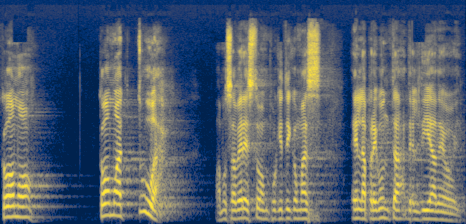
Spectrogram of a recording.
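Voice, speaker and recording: A Colombian man preaching a sermon with a fairly high voice and an unhurried delivery. He keeps asking his congregation questions. His voice rings out with a long reverb in a church hall. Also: a little mellow. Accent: Colombian Spanish. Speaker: pastor.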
